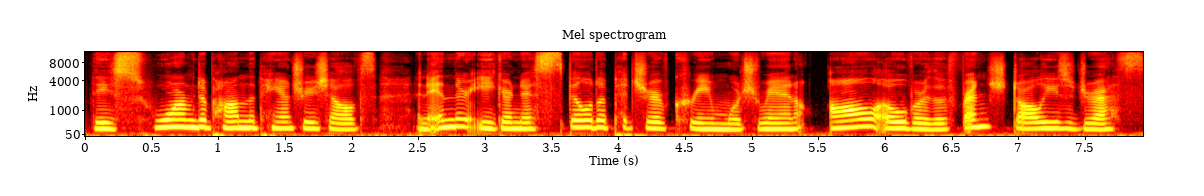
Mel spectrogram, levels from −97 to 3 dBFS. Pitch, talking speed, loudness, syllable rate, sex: 225 Hz, 175 wpm, -17 LUFS, 4.5 syllables/s, female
